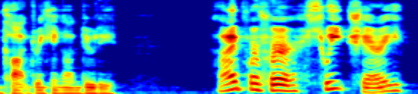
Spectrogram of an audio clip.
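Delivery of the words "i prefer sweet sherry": high, slow, embarrassed station master; self-conscious. A narrator's reading. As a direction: say it a little sheepishly. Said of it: "a trifle self-consciously".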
